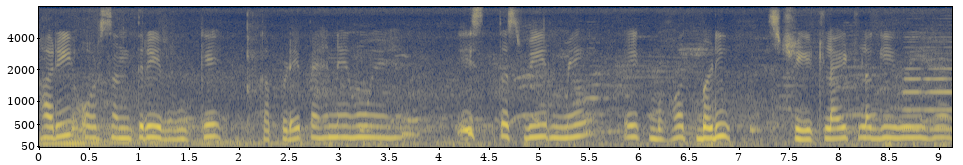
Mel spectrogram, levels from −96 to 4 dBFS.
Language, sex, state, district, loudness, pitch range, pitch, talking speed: Hindi, female, Haryana, Charkhi Dadri, -17 LUFS, 200-235 Hz, 225 Hz, 130 wpm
